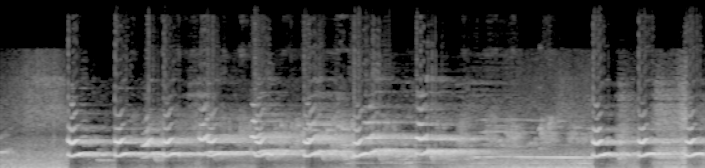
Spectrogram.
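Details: Male cockatiel whistling its breeding mating call: rapid repeated whistled notes roughly three per second, a short pause with a faint drawn-out tone, then the quick notes resume.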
